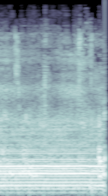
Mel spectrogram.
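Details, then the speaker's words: Suction machine running during nasal suctioning of an infant triplet, with much mucus cleared: steady, loud motor hum with a droning buzz; water then suctioned to clear the tubing. "Okay, and then I just suctioned up some water to clear out his suction."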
